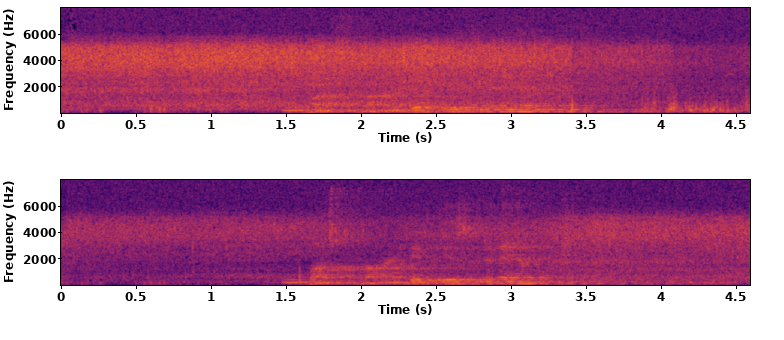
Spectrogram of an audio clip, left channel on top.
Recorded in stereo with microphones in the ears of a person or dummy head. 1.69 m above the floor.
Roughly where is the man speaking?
Right.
